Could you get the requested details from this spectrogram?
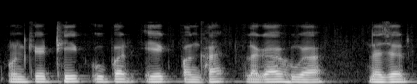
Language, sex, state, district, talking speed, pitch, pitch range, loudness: Hindi, male, Bihar, Patna, 115 wpm, 125 Hz, 120-125 Hz, -14 LUFS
